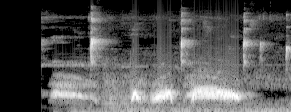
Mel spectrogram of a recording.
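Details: Spotted dove cooing vigorously: a drawn-out low coo, then short notes and a long rolling coo, over a hissing background with sharp high chirps from other birds.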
